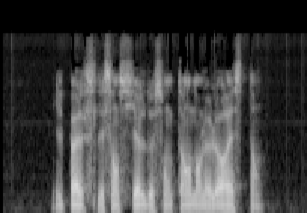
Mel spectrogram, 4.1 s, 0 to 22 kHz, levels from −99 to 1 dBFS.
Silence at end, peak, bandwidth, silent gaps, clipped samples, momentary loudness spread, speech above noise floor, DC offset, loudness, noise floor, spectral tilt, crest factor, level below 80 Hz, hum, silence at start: 0.6 s; -2 dBFS; 11.5 kHz; none; under 0.1%; 14 LU; 47 dB; under 0.1%; -22 LUFS; -69 dBFS; -5 dB/octave; 22 dB; -42 dBFS; none; 0.75 s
